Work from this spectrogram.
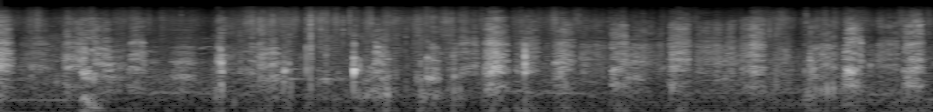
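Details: Dog from a family of English bulldog, bull terrier and American bully dogs, panting in quick rhythmic breathy bursts, with a few soft whimper-like sounds between them.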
